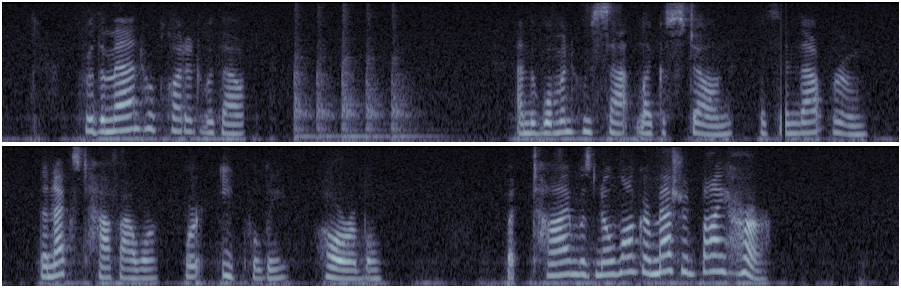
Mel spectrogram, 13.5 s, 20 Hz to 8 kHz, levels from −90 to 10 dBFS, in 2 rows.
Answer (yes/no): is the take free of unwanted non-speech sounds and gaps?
no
